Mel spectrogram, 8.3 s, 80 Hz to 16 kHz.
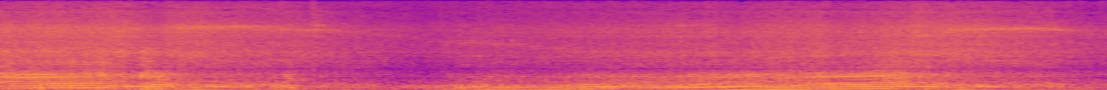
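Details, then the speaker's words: Mitsubishi 3000GT-type (Stealth) after no-start repair: revs up and falls back twice, climb slightly uneven near top; fuel drop-off/hesitation, cause unknown, check engine light on but goes off when revved; owner wonders about junk in fuel tank. "and it has a little bit of a fuel cell drop-off I'm not sure what's going on with that"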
